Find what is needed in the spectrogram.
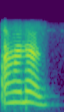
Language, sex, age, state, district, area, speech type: Kashmiri, female, 18-30, Jammu and Kashmir, Anantnag, rural, conversation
